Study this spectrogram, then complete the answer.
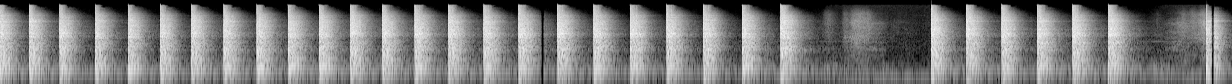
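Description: A wooden mallet strikes a chisel in quick, steady blows.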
